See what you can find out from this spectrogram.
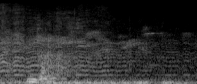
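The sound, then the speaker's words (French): A fly buzzes steadily in a film scene, a continuous droning hum that holds at a fairly even level for the whole stretch. “Ah si, putain, c'est une mouche.”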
